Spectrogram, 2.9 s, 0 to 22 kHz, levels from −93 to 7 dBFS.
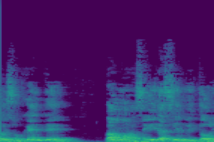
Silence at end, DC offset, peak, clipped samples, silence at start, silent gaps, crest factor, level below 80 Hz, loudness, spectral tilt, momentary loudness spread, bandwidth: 0 s; under 0.1%; -8 dBFS; under 0.1%; 0 s; none; 14 dB; -58 dBFS; -23 LUFS; -6 dB/octave; 5 LU; 13 kHz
